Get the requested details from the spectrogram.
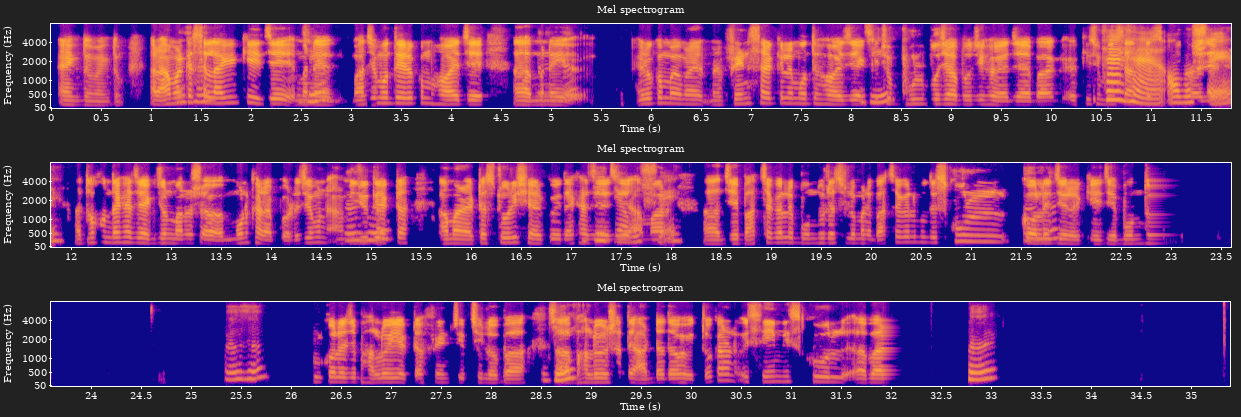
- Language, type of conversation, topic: Bengali, unstructured, আপনি কীভাবে সহজে কারও মন বদলাতে পারেন?
- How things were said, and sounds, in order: distorted speech; other background noise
